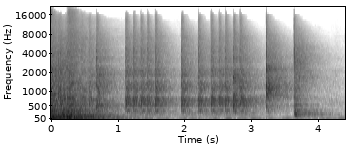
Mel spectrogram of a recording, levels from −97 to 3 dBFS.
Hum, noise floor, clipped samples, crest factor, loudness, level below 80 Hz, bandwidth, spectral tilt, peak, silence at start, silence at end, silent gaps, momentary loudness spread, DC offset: none; -43 dBFS; under 0.1%; 20 dB; -21 LUFS; -28 dBFS; over 20 kHz; -5 dB/octave; 0 dBFS; 0 s; 0.35 s; none; 12 LU; under 0.1%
